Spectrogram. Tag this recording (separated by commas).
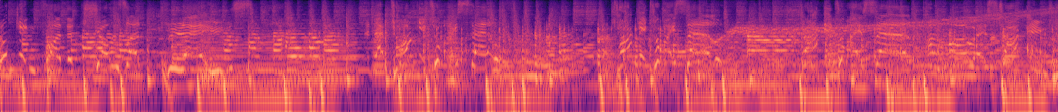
Singing, Music, Pop music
